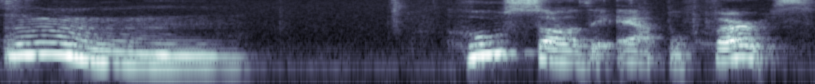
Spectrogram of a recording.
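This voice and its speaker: A woman uses a put-on character voice at a fairly high pitch. Her pitch swings very widely. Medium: read story. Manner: slow, thoughtful.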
